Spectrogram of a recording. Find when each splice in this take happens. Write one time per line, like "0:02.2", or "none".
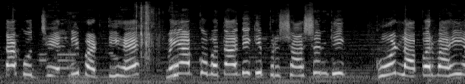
0:01.6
